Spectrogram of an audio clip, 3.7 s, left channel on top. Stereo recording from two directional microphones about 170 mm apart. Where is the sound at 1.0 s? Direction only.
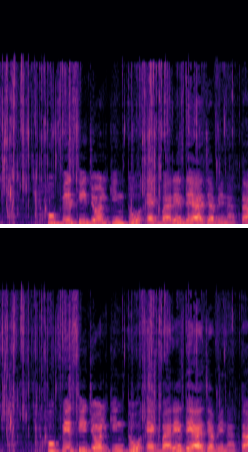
90° right.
